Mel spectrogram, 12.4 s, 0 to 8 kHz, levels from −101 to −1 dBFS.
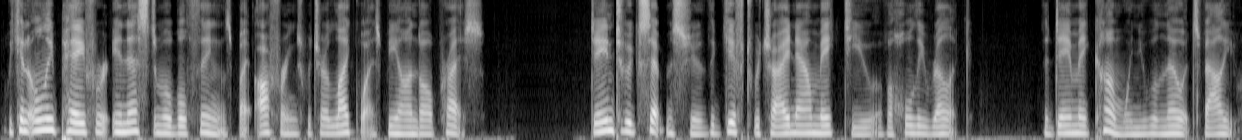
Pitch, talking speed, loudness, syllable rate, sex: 165 Hz, 200 wpm, -20 LUFS, 5.6 syllables/s, female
